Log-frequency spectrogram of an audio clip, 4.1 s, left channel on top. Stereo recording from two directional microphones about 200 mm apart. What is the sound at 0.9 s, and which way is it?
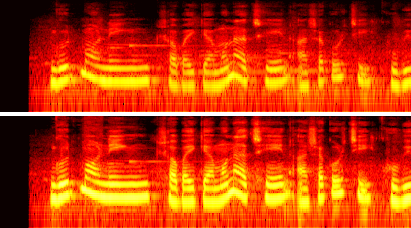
A woman's voice, 30° right (ahead or behind).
